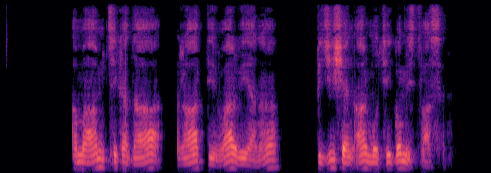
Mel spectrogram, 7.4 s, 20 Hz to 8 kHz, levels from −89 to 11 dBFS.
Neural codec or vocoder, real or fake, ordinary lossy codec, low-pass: none; real; AAC, 48 kbps; 7.2 kHz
